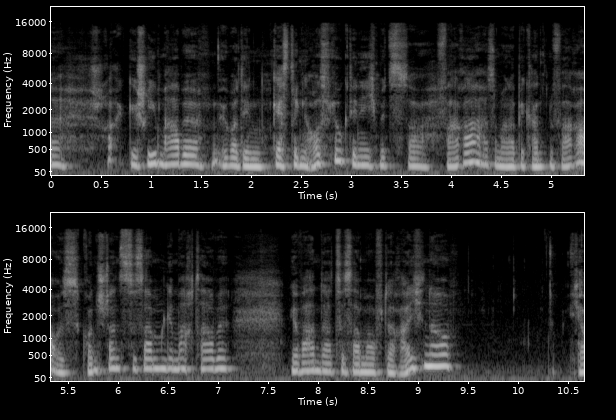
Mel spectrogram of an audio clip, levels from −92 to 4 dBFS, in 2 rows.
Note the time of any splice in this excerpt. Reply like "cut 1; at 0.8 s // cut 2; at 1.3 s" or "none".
none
